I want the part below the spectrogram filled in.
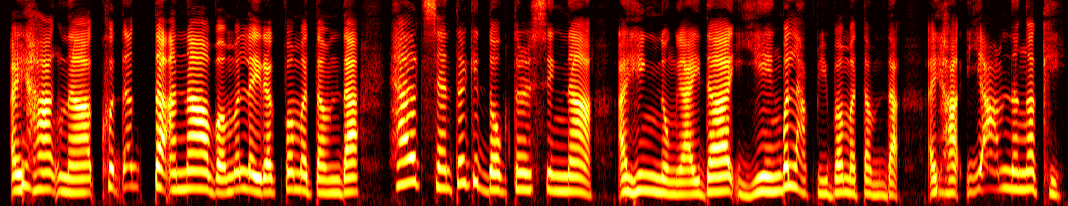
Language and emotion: Manipuri, surprised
